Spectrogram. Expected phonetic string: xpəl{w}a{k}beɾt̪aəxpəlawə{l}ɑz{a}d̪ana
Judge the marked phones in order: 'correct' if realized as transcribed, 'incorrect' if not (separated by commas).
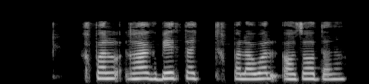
incorrect, incorrect, correct, incorrect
